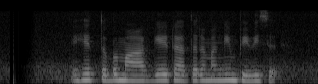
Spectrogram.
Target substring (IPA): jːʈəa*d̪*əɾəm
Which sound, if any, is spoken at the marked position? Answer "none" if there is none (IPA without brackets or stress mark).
t̪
